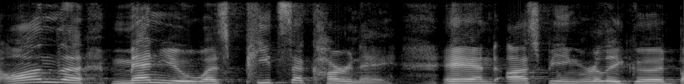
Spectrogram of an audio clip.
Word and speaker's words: carne: And those who are Spanish or know Spanish or Italian or anything like that will be very familiar, and I'm probably pronouncing wrong with the word carne, right? That's the word? Okay, I'm saying it right, which means flesh or meat.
